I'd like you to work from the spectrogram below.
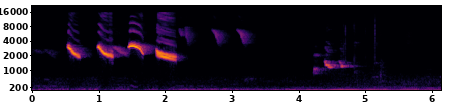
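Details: In a Brazilian captive breeding setting, a bald Green-winged Saltator coming out of moult delivers four loud downslurred whistles, then a few quieter short notes and a lower soft phrase.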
